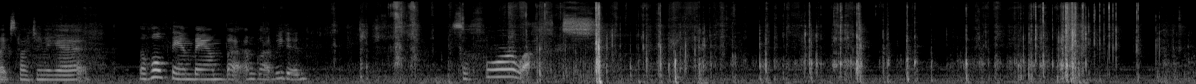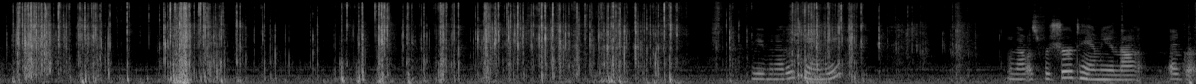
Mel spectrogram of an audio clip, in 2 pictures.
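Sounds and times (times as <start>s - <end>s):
packaging crinkling and tearing: 3.2s - 21.8s.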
